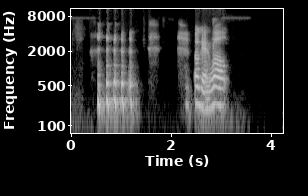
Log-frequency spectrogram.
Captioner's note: laughs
